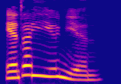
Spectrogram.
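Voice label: "antiunion", British English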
